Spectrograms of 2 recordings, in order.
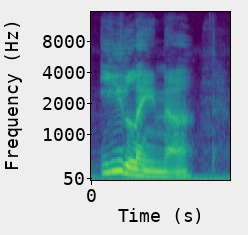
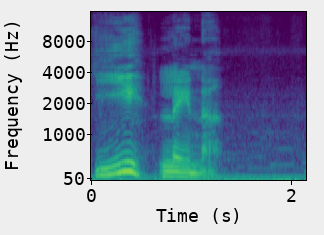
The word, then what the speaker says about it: Elena: One reason why people might put the Y in front is because it helps emphasize that the name is said not Elena, but Yelena, right?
